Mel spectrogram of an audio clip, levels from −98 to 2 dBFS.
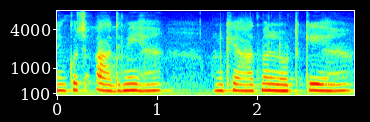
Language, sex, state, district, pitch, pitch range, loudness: Hindi, female, Uttar Pradesh, Shamli, 220 Hz, 215-225 Hz, -16 LUFS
